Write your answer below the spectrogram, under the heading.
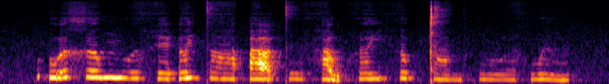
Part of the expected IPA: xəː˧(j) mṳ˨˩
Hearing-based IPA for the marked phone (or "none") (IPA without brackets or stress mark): w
